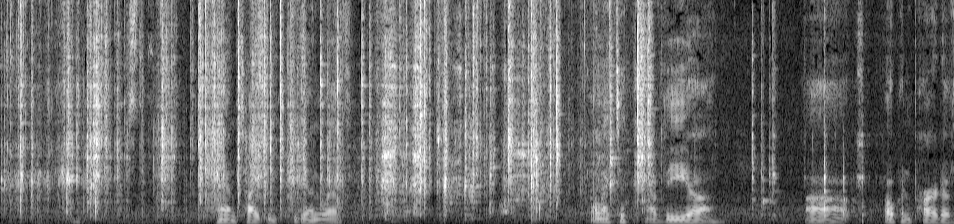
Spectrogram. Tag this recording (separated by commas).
Speech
